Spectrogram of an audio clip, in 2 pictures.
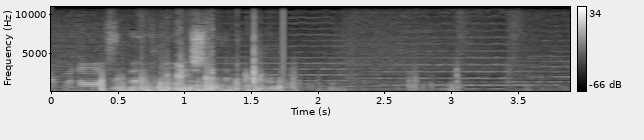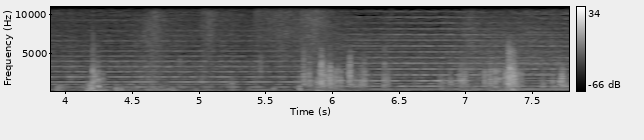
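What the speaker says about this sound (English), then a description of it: "Today it's just super windy" Strong gusts buffet an anchored boat in the Bay of Saint-Tropez, roaring loudly into the microphone at first and then easing into a rattling, knocking background with occasional sharp clunks.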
